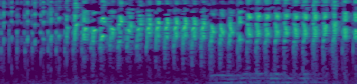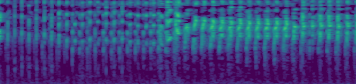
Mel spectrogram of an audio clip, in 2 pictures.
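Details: Shrill, fast-pulsed chattering song from a fighter lovebird, long and nearly unbroken, with a brief dip in volume and faint low sounds behind.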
